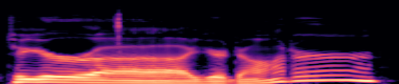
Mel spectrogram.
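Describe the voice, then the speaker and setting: Wry male radio co-host, medium pitch. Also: sing-song, takes it slowly, darkish tone, clear, resonant tone. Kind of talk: casual radio banter.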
